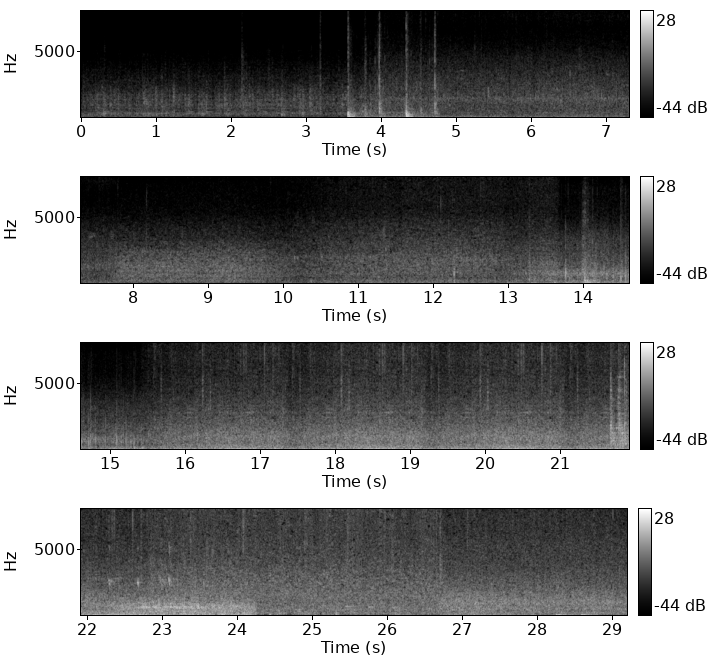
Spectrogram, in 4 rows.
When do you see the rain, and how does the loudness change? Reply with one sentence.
The rain can be heard from 0.0 to 29.1 s, getting louder.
